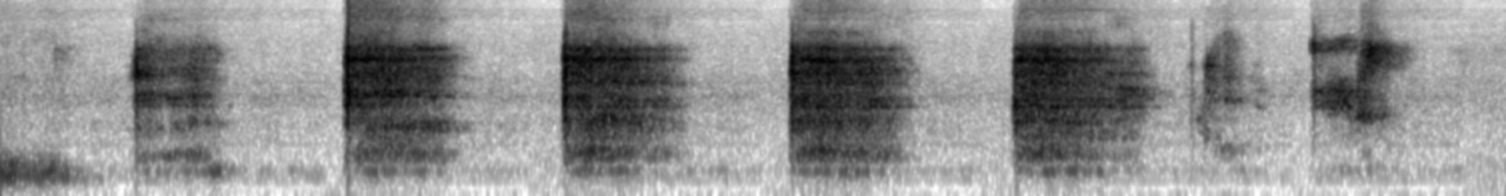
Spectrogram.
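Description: A run of about seven harsh, rough cough bursts in quick succession, each followed by a short pause. This is a productive cough, in which secretions are brought up from the airways into the mouth and are usually swallowed afterwards.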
